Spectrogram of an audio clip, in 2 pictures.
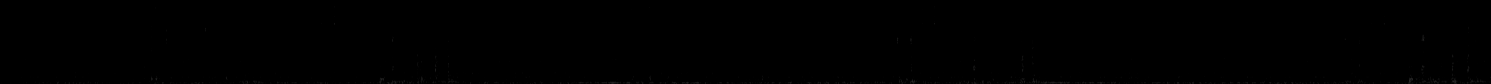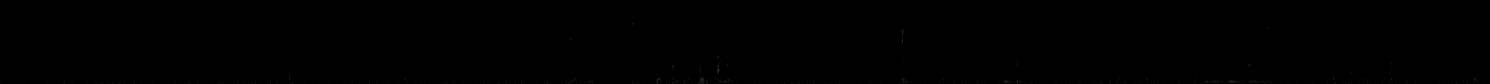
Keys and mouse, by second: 3.9 g, 9.7 g, 14.2 g, 21.6 g, 24.0 Tab, 25.1 a, 27.3 ctrl+s, 28.8 KP_0.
